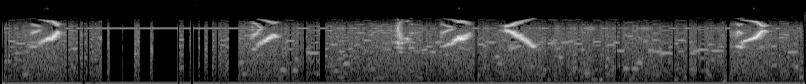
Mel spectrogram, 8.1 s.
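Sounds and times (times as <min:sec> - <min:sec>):
Hutton's vireo calling: 0:00.3 - 0:00.6, 0:02.5 - 0:02.8, 0:03.9 - 0:05.4, 0:07.3 - 0:07.7.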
